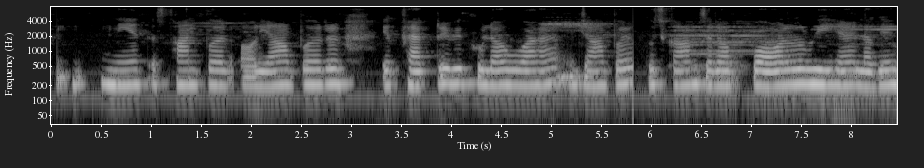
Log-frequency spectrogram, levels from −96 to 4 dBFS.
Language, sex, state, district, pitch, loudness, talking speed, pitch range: Hindi, female, Bihar, Jahanabad, 205 Hz, -32 LUFS, 155 wpm, 200-215 Hz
